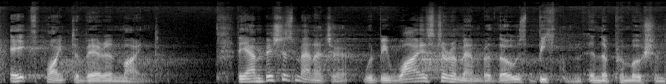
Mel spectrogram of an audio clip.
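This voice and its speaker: Casting: male actor as cynical, self-assured career mentor for radio play; formal rhetorical lecturing, highly varied intonation, heavy hall reverb. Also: pushed and bright. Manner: formal, rhetorical, deliberate emphatic phrasing. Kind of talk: scripted dramatic monologue, like a lecture of numbered lessons. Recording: very echoey, long hall-like reverb.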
